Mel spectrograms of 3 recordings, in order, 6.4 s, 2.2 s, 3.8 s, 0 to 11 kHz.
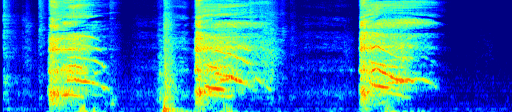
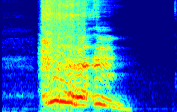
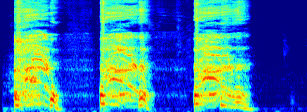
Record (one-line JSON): {"exhalation_length": "6.4 s", "exhalation_amplitude": 32768, "exhalation_signal_mean_std_ratio": 0.53, "cough_length": "2.2 s", "cough_amplitude": 32768, "cough_signal_mean_std_ratio": 0.63, "three_cough_length": "3.8 s", "three_cough_amplitude": 32768, "three_cough_signal_mean_std_ratio": 0.61, "survey_phase": "beta (2021-08-13 to 2022-03-07)", "age": "45-64", "gender": "Male", "wearing_mask": "No", "symptom_none": true, "smoker_status": "Never smoked", "respiratory_condition_asthma": false, "respiratory_condition_other": false, "recruitment_source": "REACT", "submission_delay": "1 day", "covid_test_result": "Negative", "covid_test_method": "RT-qPCR", "influenza_a_test_result": "Negative", "influenza_b_test_result": "Negative"}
